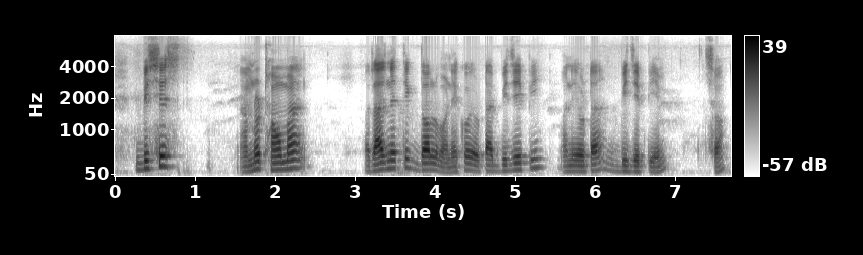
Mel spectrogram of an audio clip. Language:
Nepali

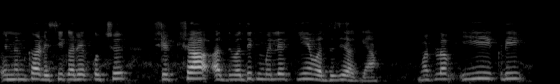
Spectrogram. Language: Sindhi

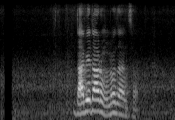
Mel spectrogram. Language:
Nepali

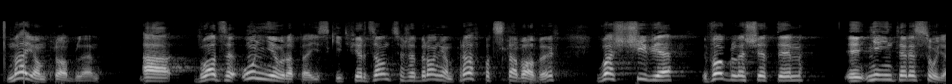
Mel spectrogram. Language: Polish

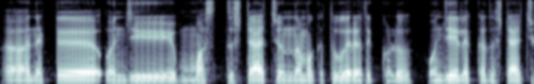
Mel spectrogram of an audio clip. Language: Tulu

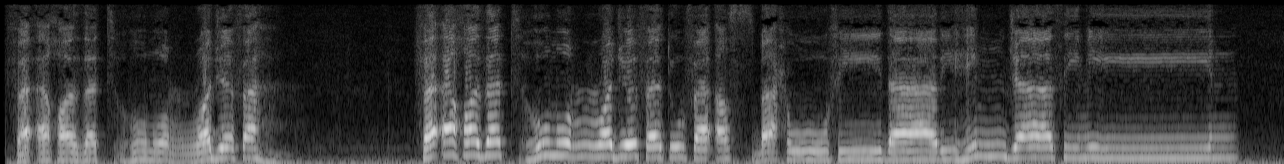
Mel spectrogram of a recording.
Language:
Arabic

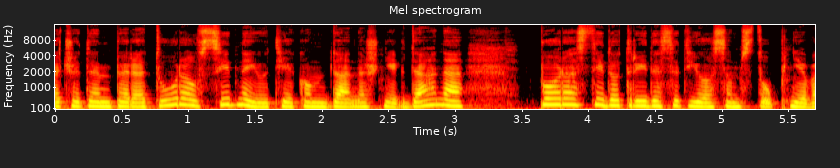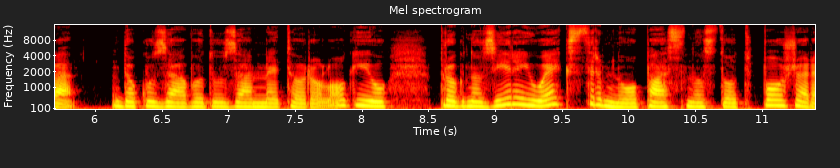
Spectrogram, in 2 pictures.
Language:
Croatian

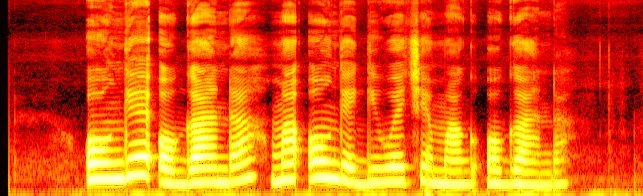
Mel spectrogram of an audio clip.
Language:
Luo (Kenya and Tanzania)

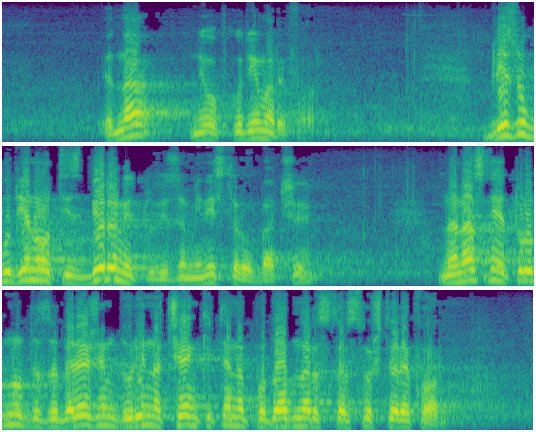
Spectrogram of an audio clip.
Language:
Bulgarian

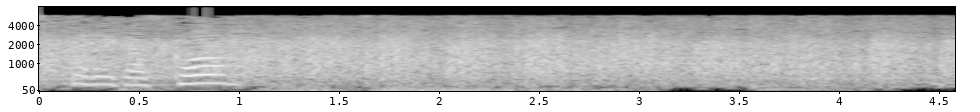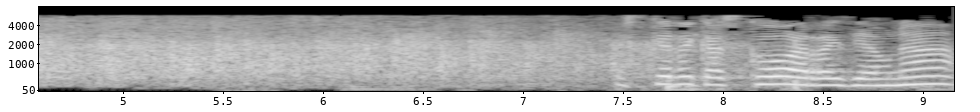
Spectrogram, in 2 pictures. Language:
Basque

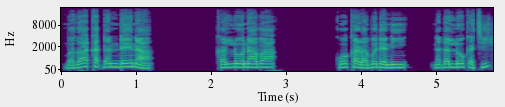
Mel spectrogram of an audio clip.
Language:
Hausa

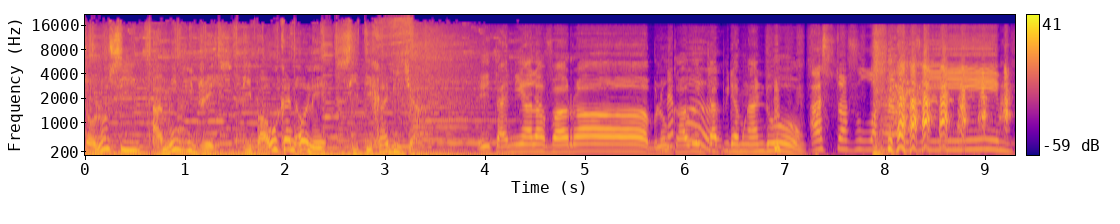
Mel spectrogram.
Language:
Malay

